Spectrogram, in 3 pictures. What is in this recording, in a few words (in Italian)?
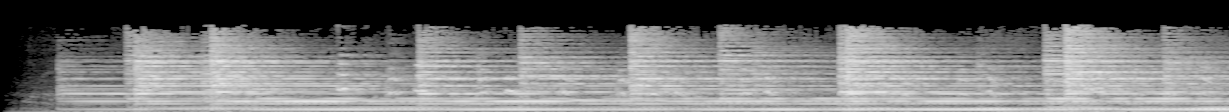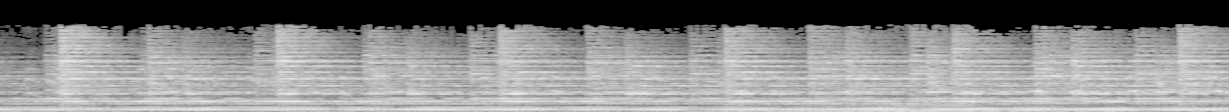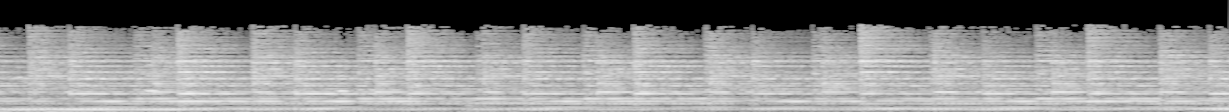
faedis, campane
